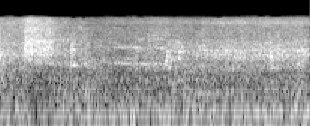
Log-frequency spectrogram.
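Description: Steam locomotive pulling a train into a station: a steady rumble of the running train, with a hissing chuff of steam exhaust shortly after the start.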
